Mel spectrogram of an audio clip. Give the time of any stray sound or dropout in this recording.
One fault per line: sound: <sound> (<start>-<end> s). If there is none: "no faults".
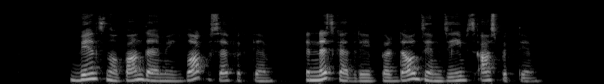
no faults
